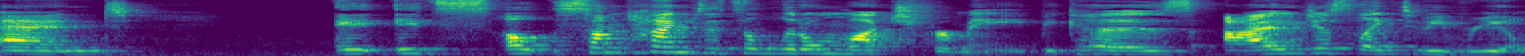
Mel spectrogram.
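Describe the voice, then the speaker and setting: A woman with a New Jersey accent, fairly high-pitched and bright and sharp in tone, with lively intonation and an animated delivery at a moderate pace, in audible room echo. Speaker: spiritual business owner, oracle deck creator. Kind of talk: casual chat.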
